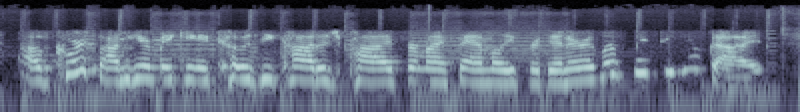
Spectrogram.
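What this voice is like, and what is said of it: American accent, softened East Coast. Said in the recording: “it's not the accent that I would have anticipated making a cottage pie ... I'm American ... my East Coast accent has rubbed off a little bit”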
